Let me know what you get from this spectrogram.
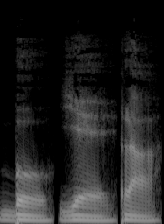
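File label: "boyera", concatenated syllables; Affixing experiment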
